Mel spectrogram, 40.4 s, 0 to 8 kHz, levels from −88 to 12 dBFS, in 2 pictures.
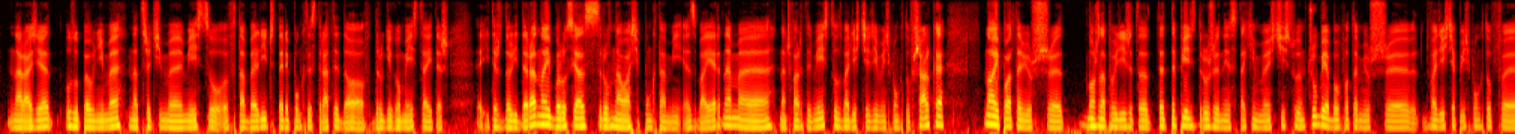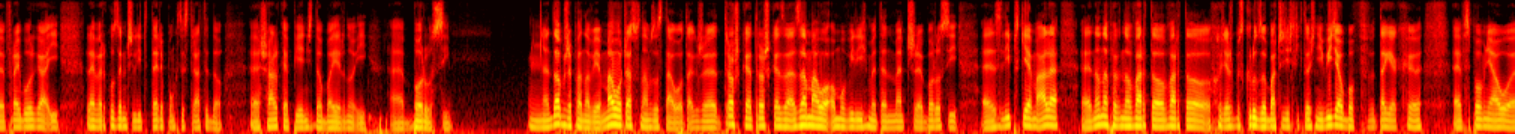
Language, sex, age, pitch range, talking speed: Polish, male, 20-39, 100-120 Hz, 155 wpm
